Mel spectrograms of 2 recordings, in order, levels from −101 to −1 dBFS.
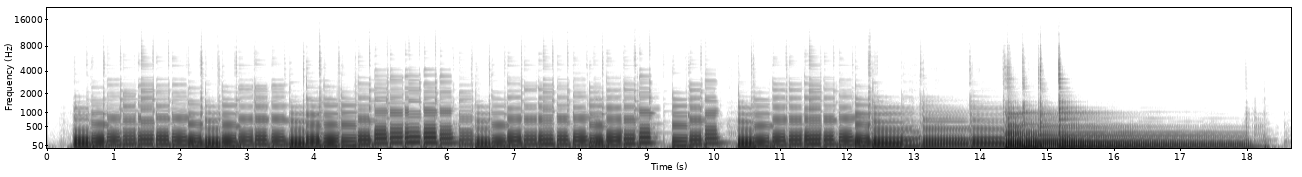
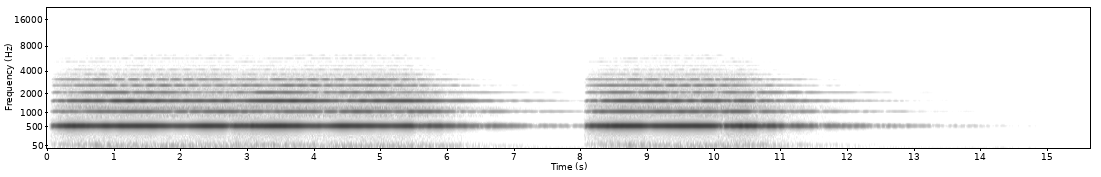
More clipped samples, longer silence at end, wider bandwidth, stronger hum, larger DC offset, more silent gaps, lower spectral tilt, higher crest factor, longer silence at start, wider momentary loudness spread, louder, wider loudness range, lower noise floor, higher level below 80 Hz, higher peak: neither; second, 0.35 s vs 3.8 s; second, 3.3 kHz vs 3.9 kHz; neither; neither; neither; first, -12.5 dB/octave vs 3.5 dB/octave; first, 18 dB vs 12 dB; first, 0.4 s vs 0.05 s; second, 10 LU vs 13 LU; first, -25 LUFS vs -33 LUFS; second, 5 LU vs 9 LU; second, -45 dBFS vs under -90 dBFS; first, -26 dBFS vs -82 dBFS; first, -4 dBFS vs -22 dBFS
